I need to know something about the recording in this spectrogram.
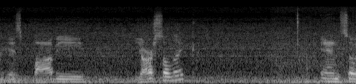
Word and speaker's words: Yarsulik: So like my full real name is Bobby Yarsolik, and so it's easier.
